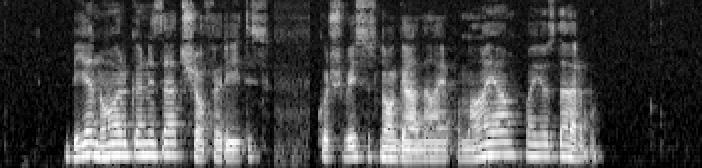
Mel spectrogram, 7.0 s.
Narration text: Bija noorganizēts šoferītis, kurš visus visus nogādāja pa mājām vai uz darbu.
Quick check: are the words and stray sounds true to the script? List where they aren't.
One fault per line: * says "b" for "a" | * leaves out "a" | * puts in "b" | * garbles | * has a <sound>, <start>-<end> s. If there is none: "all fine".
* leaves out "visus"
